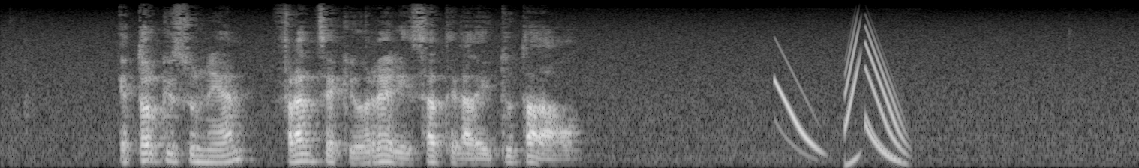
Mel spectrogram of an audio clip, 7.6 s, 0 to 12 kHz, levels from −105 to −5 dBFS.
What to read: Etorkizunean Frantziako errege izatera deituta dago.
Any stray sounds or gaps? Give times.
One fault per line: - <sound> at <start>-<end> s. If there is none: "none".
- chirp at 5.2-6.1 s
